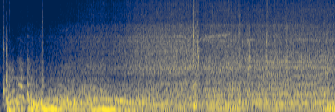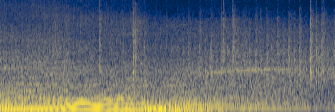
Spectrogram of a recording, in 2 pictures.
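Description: A car engine runs with a loud, continuous low rumble as people get ready to drive off at night toward a gas station. Its pitch swells and dips a few times over the thirteen seconds.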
